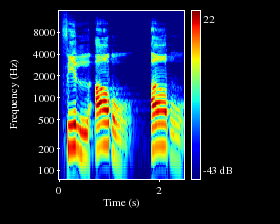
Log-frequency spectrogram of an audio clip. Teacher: Kok bisa bunyinya tebal karena tadi pangkal lidahnya diangkat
